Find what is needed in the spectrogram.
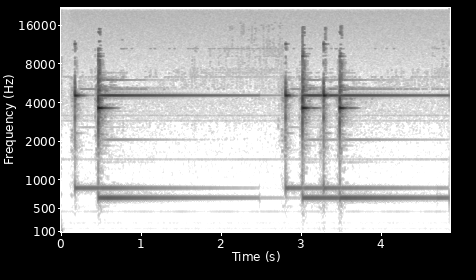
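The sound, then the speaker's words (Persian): A doorbell rings twice with a soft, clear chime. A two-note ding-dong comes first, then after a pause a quicker run of four struck tones. Each note rings out with a long, smooth decay in otherwise quiet surroundings. “او صدای زنگ شنیدی؟ آمدن حتما خودشان هستن. من میرم دروازه رو باز کنم.”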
